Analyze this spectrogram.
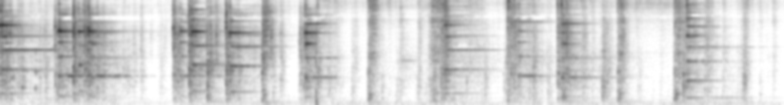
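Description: A chicken pecking at piano keys while another chicken pecks at drums: random, unmelodic piano notes struck one or a few at a time in uneven bursts, mixed with sharp drum and cymbal-like hits, plinking and clattering with no steady rhythm, and no talking.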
